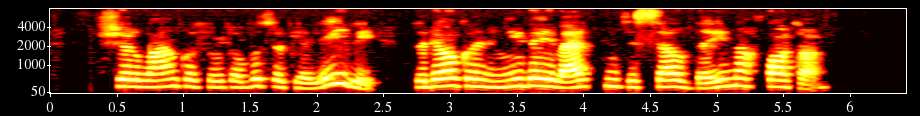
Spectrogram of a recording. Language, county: Lithuanian, Vilnius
